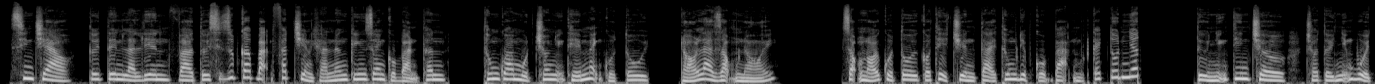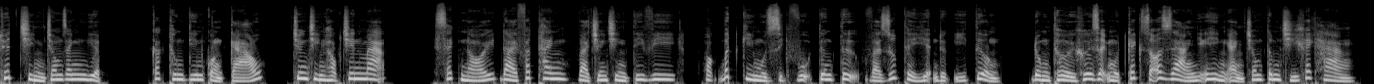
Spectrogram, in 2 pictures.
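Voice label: Vietnamese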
